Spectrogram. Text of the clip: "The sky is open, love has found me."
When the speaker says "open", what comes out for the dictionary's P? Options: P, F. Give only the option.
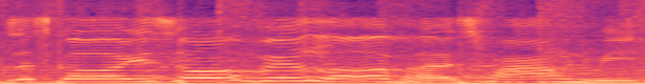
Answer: F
